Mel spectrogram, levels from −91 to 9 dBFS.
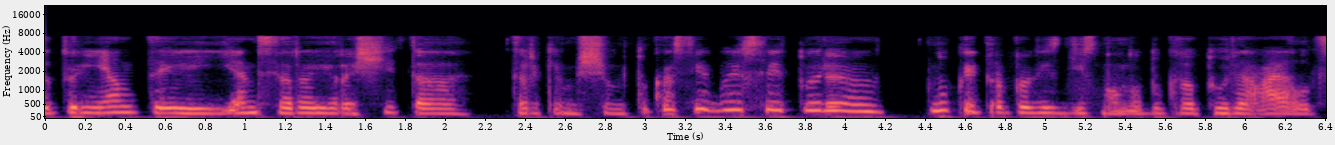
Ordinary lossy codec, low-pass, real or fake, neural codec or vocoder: MP3, 64 kbps; 7.2 kHz; fake; codec, 44.1 kHz, 2.6 kbps, SNAC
